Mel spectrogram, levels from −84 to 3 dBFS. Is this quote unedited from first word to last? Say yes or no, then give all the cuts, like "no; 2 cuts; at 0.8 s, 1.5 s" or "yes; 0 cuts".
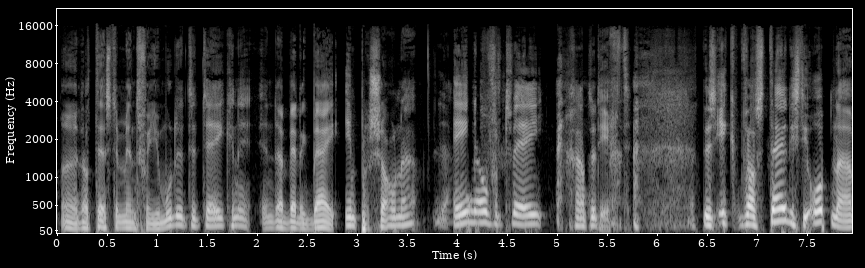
no; 2 cuts; at 4.9 s, 5.4 s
